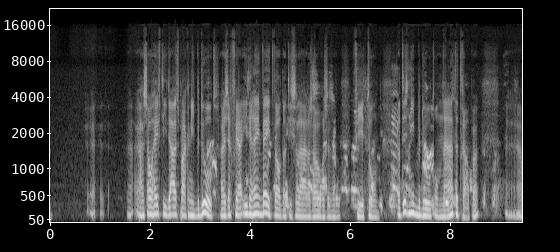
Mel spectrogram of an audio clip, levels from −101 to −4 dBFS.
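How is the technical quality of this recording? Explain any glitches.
The recording has two clear faults, both typical of a hands-free call.

Speech suppressed in double talk: from 3.09 to 6.85 s, and from 7.22 to 7.63 s, the speech is turned down. The deepest dips are about 25 dB. About three seconds are hit in the first stretch. The likely cause is an echo canceller muting the talker while the other side also spoke.

Echo leak: a delayed copy of the speech returns 353 ms late at 4.70 to 5.77 s, 6.27 to 6.92 s, 7.63 to 7.69 s and 8.02 to 9.16 s. It sits about 10 dB below the speech, and about 15 dB below in the last stretch. It is likely loudspeaker sound that reached a microphone and got past the canceller.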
